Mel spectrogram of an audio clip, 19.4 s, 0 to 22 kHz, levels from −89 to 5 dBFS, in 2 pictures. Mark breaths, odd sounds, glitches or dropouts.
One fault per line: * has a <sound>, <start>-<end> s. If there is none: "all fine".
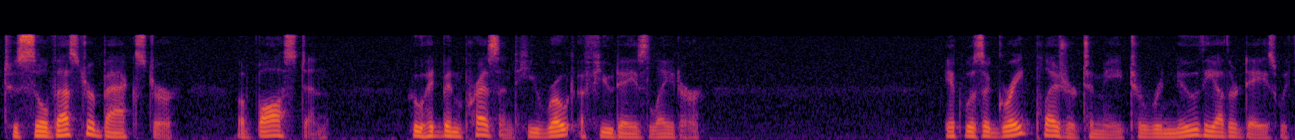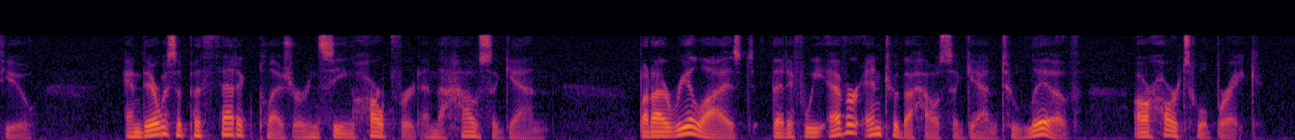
all fine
